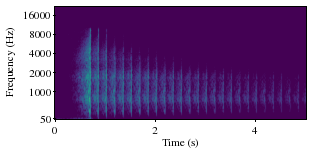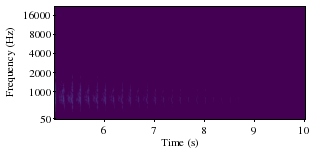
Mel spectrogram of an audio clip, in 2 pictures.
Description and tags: A "swoosh" effect given a fair bit of delay. Attempt at making something that sounds like it's from "Astroboy" or something.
